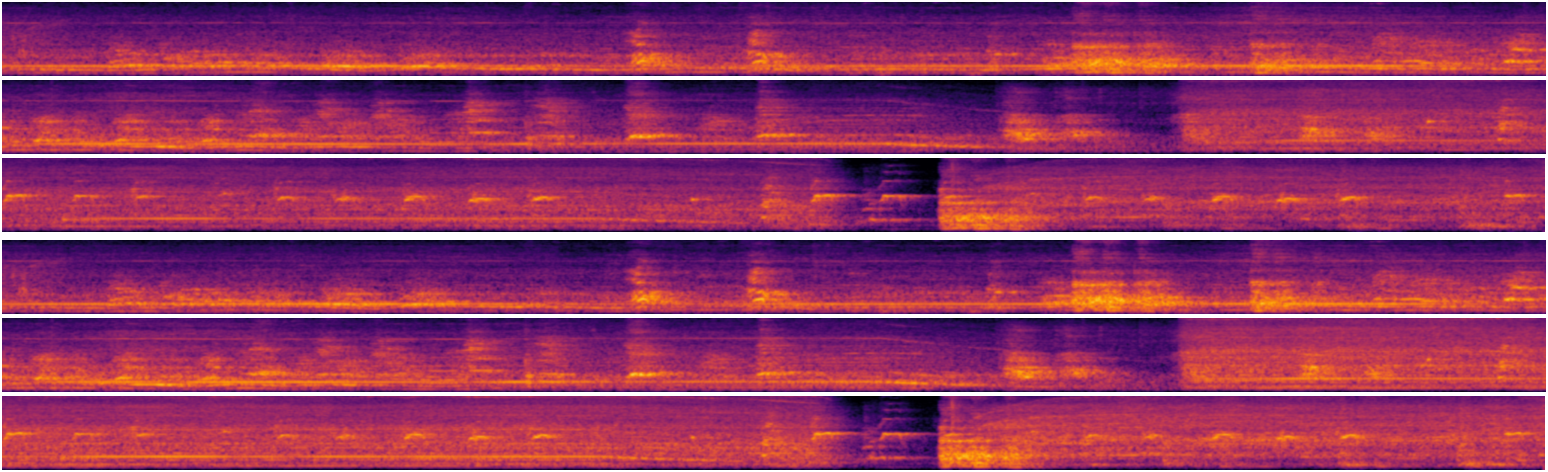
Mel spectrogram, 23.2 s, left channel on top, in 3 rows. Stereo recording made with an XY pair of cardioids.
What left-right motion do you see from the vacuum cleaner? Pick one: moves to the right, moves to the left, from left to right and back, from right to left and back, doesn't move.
moves to the right.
